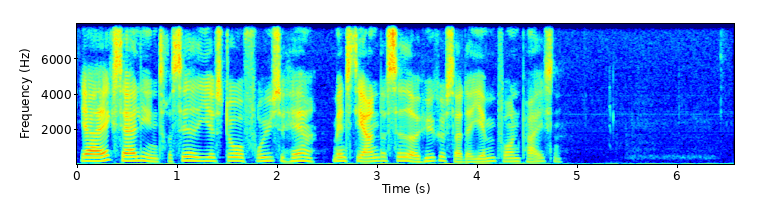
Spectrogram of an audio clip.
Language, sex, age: Danish, female, 36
